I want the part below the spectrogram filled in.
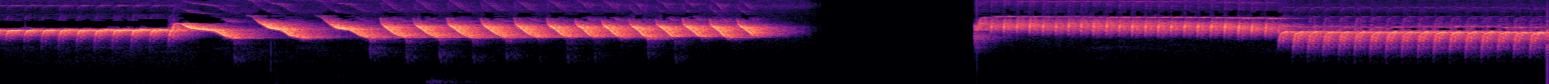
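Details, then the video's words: Male canary song, described as an excited male wanting to mate and played to a male that does not sing; steady high trilled phrases, a run of repeated sweeping downslurred notes, a short pause, then buzzy high rolls dropping in pitch. "عندك ذكر كناري لا يغرد اسمعه هذا التغريد وشاهد بنفسك"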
